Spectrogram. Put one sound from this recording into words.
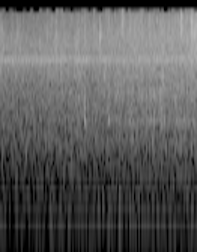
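Water trickles and splashes down onto the forest floor.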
